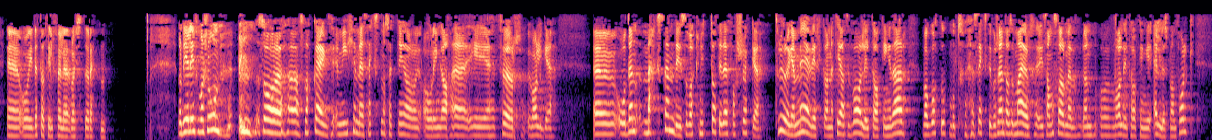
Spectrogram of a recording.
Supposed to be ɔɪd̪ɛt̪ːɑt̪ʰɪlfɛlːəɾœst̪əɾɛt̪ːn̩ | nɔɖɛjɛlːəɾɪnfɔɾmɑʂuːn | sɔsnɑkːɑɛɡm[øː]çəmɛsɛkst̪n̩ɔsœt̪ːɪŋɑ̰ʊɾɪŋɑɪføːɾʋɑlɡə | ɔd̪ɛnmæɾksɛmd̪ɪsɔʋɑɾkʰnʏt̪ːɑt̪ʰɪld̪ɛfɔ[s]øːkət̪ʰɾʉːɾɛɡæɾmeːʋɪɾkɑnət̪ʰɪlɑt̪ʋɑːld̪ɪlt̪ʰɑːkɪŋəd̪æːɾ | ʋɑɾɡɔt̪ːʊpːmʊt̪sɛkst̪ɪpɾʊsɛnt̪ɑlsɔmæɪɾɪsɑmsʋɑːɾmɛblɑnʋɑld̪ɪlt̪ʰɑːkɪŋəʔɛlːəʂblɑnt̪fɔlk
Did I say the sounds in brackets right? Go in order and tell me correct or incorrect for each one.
incorrect: yː, incorrect: ʂ

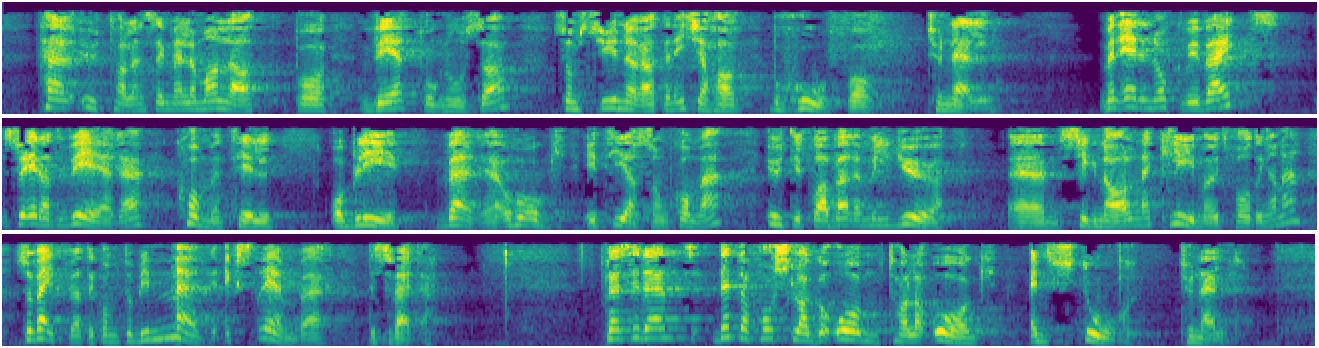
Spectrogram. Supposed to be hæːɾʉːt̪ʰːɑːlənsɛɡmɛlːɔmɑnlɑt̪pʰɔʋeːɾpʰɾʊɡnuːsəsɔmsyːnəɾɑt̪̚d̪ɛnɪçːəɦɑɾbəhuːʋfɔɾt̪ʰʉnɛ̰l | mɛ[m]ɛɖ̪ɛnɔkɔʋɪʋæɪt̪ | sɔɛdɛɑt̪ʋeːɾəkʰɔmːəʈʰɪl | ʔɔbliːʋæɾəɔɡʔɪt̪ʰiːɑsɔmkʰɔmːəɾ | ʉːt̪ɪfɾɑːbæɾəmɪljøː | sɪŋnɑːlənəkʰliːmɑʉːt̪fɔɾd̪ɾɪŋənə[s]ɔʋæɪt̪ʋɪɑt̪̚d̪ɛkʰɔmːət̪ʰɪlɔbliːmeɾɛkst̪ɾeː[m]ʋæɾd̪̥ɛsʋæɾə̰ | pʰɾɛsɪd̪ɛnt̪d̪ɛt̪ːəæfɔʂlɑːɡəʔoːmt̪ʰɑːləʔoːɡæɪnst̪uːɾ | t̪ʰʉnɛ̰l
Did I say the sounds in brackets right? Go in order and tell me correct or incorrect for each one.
incorrect: n, correct, correct

